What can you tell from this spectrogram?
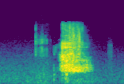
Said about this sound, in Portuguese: mas até para eu poder ah, tomar aqui uma água.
